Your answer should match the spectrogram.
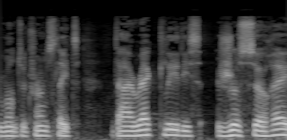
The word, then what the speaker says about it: serais: to translate directly this je serais, it's I would be, okay? But then in French we've got only one form like that. Remember, so AIS, but then you don't pronounce the final S.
